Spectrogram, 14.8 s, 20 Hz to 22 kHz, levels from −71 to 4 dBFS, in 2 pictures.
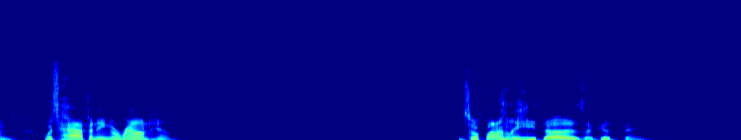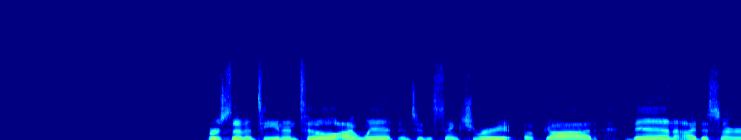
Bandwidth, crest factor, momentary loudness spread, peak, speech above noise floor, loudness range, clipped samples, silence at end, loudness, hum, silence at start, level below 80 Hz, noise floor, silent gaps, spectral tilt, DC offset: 15 kHz; 18 dB; 12 LU; -22 dBFS; 49 dB; 8 LU; under 0.1%; 0 s; -38 LUFS; none; 0 s; -82 dBFS; -88 dBFS; none; -5.5 dB/octave; under 0.1%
